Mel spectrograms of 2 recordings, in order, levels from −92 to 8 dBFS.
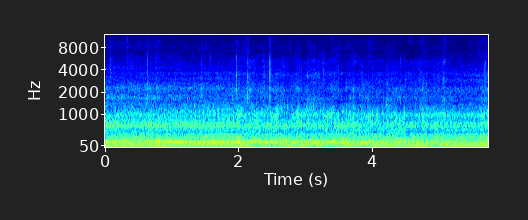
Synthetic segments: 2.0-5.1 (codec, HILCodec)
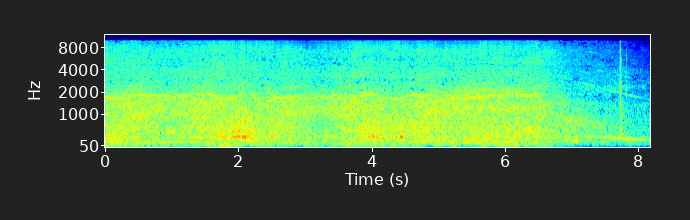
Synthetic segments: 1.5-6.4 (vocoder, WaveNeXt)

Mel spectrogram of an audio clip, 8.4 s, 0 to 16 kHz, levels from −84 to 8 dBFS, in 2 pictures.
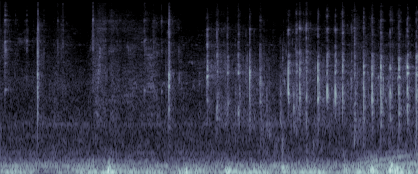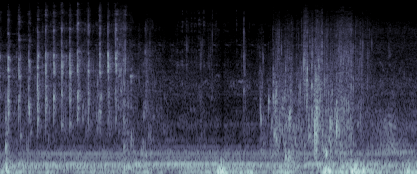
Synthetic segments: none

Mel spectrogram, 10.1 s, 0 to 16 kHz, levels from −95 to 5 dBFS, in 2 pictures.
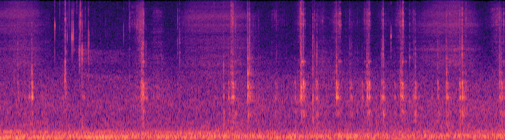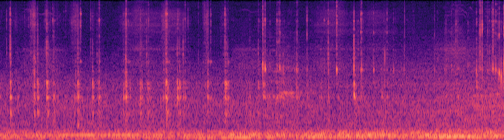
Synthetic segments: none

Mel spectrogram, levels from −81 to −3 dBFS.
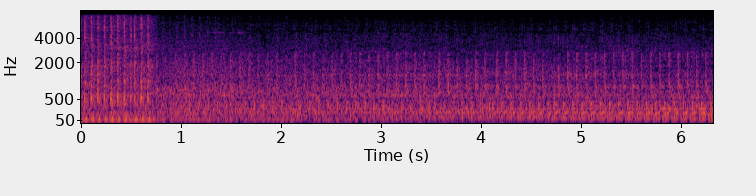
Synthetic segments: none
